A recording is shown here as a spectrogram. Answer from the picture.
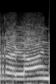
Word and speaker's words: Rolón: Mi nombre es Rolón y vengo representando al Distrito 1 para que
